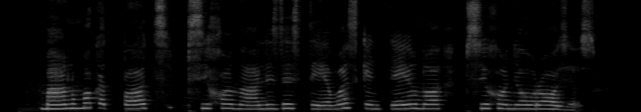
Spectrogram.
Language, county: Lithuanian, Vilnius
